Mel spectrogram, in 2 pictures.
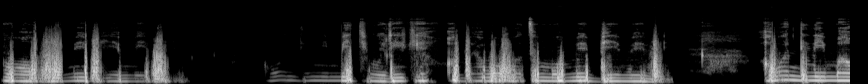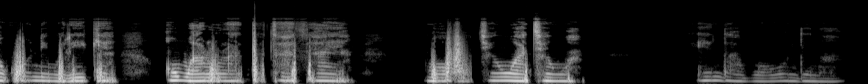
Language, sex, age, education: Igbo, female, 30-45, tertiary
